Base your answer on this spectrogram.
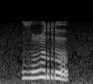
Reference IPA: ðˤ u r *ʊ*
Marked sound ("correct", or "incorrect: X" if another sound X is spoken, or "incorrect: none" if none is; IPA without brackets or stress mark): incorrect: ɵ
